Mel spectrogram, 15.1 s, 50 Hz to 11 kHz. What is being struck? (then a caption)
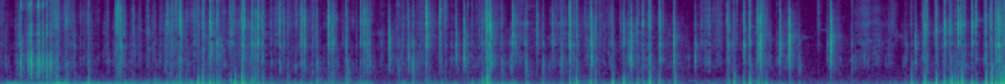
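Plastic game controller. A wired, hollow black plastic PS2 controller is held in both hands while the thumbs click its buttons and move its joysticks. Dense, quiet clicks and crisp plastic ticks and rattles come in rapid irregular bursts, mostly bright and dry with no ring. A faint steady low hum sits underneath.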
